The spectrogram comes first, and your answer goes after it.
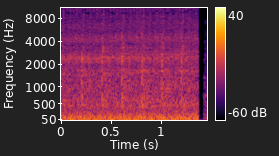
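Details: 2015 Range Rover Sport, newly replaced engine: rough lumpy idle with a regular stumble as cylinder 5 misfires; compression loss from a burnt valve, confirmed by teardown.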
